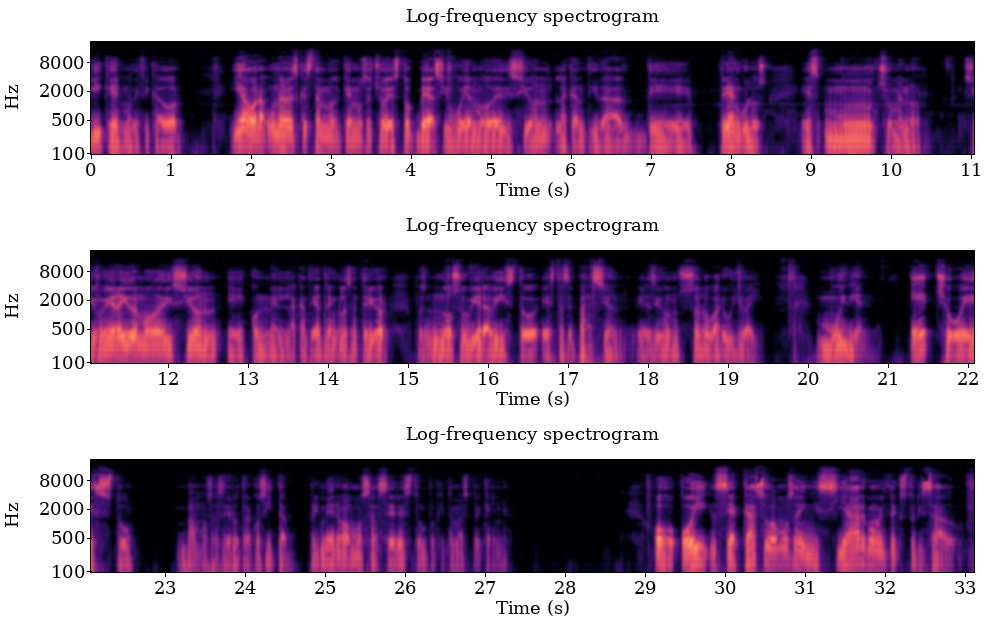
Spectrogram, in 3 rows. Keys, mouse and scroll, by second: 1.8-3.4 middle drag, 3.8 middle click, 4.8 Tab, 5.5-9.0 middle drag, 9.4-11.5 middle drag, 11.5 Tab, 15.2-16.0 middle drag, 15.9 Tab, 17.7 Tab, 18.0-19.2 middle drag, 19.7-21.2 shift+middle drag, 26.7 click, 27.7-29.2 drag, 29.6-30.8 shift+middle drag, 31.7-33.1 drag.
